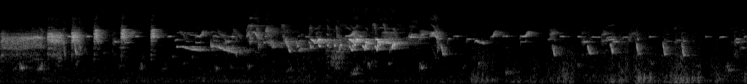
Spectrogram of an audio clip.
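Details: Lively black-crested bulbul song, played to encourage reluctant birds to start singing: dense run of rapid warbled and chirped notes for about four seconds, then shorter repeated clipped whistles with faint rustling beneath.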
